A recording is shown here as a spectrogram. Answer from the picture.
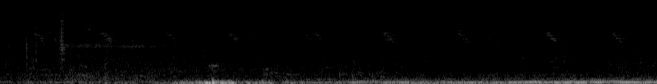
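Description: A small bird chirping over and over, about two short high chirps a second. About two seconds in, a low steady hum comes in beneath it.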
